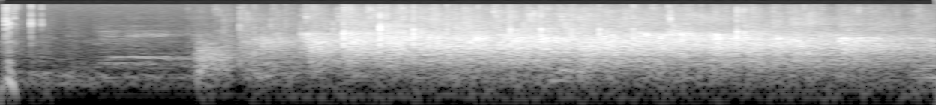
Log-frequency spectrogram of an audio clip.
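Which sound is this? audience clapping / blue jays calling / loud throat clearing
audience clapping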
